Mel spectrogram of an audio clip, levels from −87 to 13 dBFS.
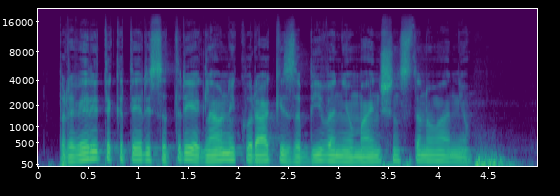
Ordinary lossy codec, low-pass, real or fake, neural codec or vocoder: none; 19.8 kHz; real; none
